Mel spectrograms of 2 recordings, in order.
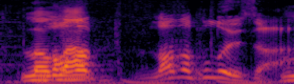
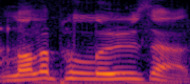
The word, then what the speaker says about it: Lollapalooza: Lollapalooza. – Lollapalooza.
